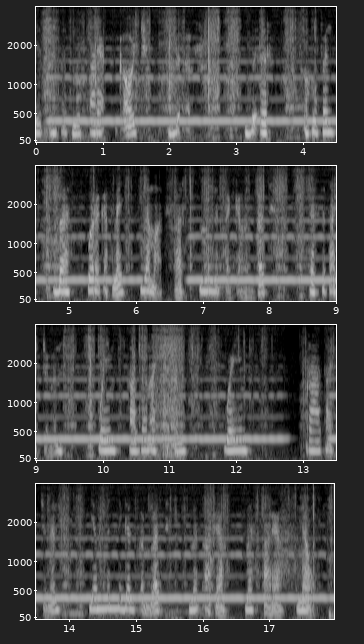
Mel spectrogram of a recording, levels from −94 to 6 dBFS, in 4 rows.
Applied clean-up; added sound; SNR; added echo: none; Wind instrument, woodwind instrument; 3 dB; none.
